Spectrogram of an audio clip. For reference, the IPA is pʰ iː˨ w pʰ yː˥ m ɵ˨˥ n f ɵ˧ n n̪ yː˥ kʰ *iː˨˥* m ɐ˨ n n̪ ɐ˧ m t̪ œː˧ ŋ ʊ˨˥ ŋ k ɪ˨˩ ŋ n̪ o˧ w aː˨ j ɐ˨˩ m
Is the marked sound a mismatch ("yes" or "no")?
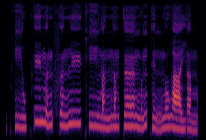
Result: yes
